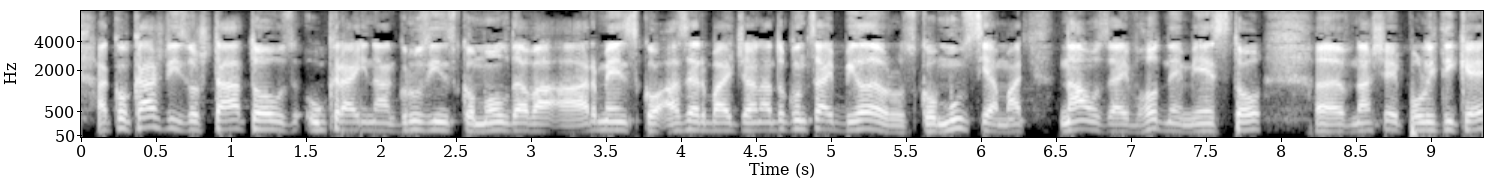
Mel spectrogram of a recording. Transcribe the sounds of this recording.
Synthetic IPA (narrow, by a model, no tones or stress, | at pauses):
akɔkaʒd̪iːzɔʃt̪aːt̪ɔʊzukɾajinaɡɾuziːnskɔmɔld̪aʋaʔaaɾmɛːnskɔʔazɛɾbajd͡ʒanad̪ɔkɔnt͡saːjbjɛlɔɾuskɔmusɪamaɟnaɔzajʋɦɔd̪̚nɛːmɪɛst̪ɔvnaʃɛjpɔlit̪̬ikɛ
